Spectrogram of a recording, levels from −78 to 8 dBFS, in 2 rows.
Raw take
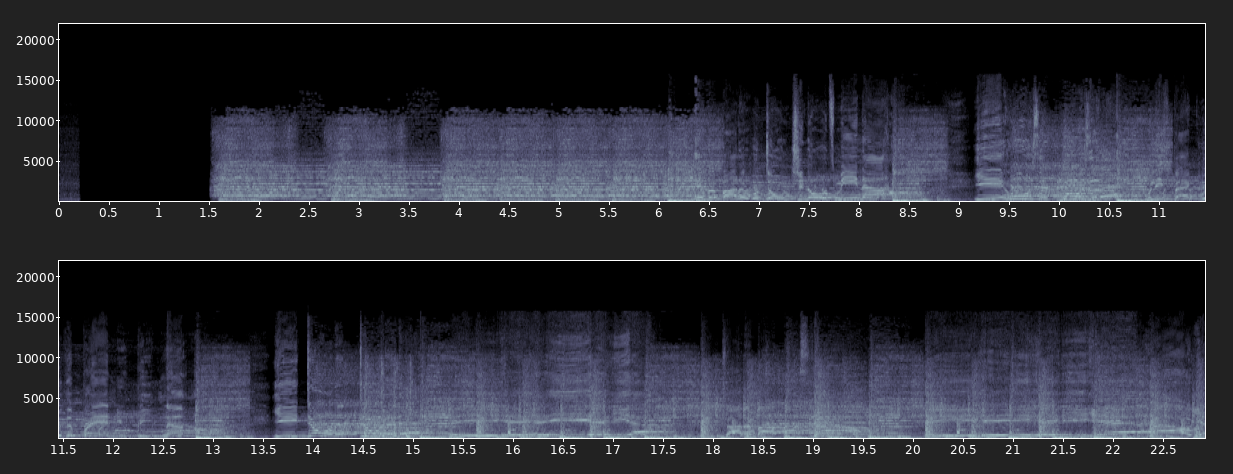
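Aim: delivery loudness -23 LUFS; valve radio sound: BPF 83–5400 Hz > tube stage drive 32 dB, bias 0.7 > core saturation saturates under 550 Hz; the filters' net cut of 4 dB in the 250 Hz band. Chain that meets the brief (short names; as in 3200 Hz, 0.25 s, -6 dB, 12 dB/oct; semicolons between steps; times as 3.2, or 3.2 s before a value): BPF 83–5400 Hz; bell 250 Hz -6 dB; tube stage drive 32 dB, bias 0.7; core saturation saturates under 550 Hz; gain +13.5 dB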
